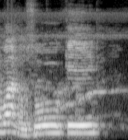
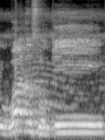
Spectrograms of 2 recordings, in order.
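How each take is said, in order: First: The 'su' vowel is drawn out long. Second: The 'su' vowel is short, 'ki' is long. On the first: The speaker calls it wrong. "Bukan wa nusuki. Mentang-mentang lanya panjang, jadi sunya ikut panjang" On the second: The speaker calls it right. "Panjangnya tuh diki"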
